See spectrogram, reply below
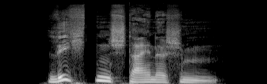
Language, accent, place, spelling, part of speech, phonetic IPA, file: German, Germany, Berlin, liechtensteinischem, adjective, [ˈlɪçtn̩ˌʃtaɪ̯nɪʃm̩], De-liechtensteinischem.ogg
- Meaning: strong dative masculine/neuter singular of liechtensteinisch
